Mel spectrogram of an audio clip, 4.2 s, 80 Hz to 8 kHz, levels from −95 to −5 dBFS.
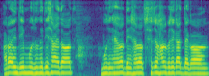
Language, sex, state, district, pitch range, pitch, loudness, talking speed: Chakma, male, Tripura, Dhalai, 165-175 Hz, 170 Hz, -14 LUFS, 145 wpm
